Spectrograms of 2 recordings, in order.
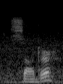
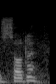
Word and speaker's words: solder: Sure there's an L in solder. Why do Why do you call it solder? S O L D E R. Solder. Unless in America you spell it differently. This is actually soda, but it sounds a bit weird.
